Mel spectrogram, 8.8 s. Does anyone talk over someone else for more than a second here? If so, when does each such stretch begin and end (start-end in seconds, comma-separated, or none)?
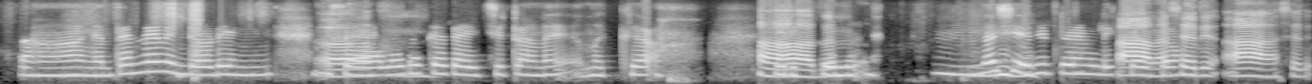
none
